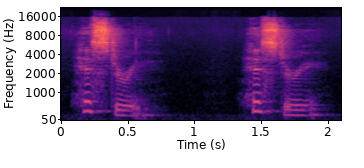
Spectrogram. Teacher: Next we have history with emphasis on the first syllable.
